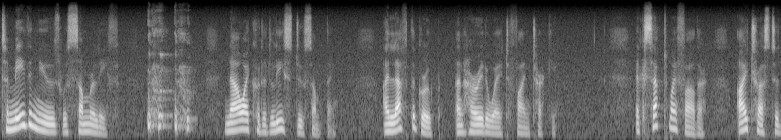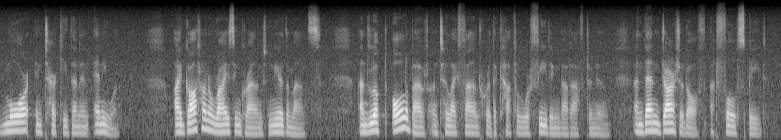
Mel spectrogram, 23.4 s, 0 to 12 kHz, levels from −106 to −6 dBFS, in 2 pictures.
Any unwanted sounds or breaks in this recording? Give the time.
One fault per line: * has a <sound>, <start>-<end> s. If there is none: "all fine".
* has a cough, 2.2-3.0 s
